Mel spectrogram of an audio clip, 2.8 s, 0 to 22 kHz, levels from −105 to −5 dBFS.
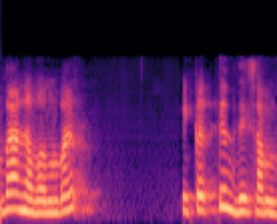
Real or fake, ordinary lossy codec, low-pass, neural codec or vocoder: fake; none; none; codec, 16 kHz, 1 kbps, FreqCodec, larger model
